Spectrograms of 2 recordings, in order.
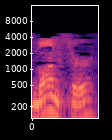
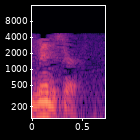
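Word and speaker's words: Müntzer: His name is Munzer, but it should be pronounced Menzer.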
